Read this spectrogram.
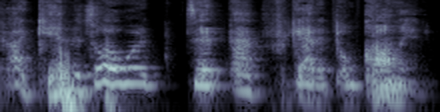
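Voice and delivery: airless whispered rasp of a lost voice; hoarse whisper. Retold or imitated. Son imitating his voiceless father's whisper. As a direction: imitate a man with no voice, all breath. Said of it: "it sounded like this".

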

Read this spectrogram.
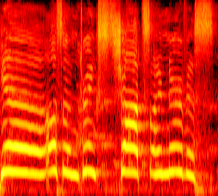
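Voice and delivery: high, jittery excited babble; nervous excitement. Retold or imitated. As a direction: gush nervously like a seventh grader.

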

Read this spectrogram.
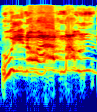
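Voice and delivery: high shouted broken-English Italian; angry Italian shopkeeper. Retold or imitated. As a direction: bellow it like an offended owner. Italian owner voiced.

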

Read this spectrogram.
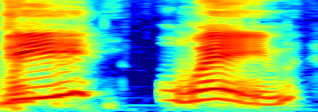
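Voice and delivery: high, slow teasing of the name; teasing spell-out. Pretend. Friend splits the name Dwayne, high mocking. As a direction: break the name apart mockingly. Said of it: "What a weird name".

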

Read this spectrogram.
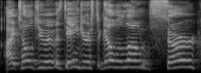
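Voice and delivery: high put-on gnoll voice calling out; yelling gnoll. The gnoll calls to Hambone, high and frantic. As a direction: squeak it out as a frantic little gnoll. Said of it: "and he yells".

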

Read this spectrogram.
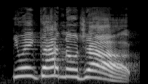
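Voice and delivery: high, slow, incredulous callout; sassy retort. Retold or imitated. Retorting to her friend.

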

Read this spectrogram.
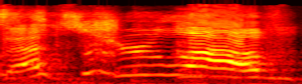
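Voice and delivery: loud, high, drawn-out mock declaration; mock swooning. Host teasing guest about his fart story, mock swooning. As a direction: belt it out slowly, way up high.

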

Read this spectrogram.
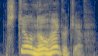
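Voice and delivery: usual speaking voice

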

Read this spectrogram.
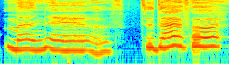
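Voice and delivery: high, slow, airy influencer drawl. Retold or imitated. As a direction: stretch it out like a bored influencer.

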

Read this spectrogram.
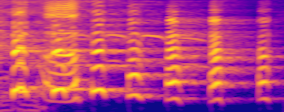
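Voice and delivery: squeaky burst of laughter; high laugh. Real, not acted.

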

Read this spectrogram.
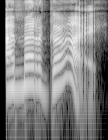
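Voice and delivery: high, excited mom announcement; imitating mother.

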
